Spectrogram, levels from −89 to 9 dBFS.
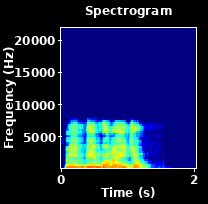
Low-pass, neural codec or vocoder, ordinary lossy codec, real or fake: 7.2 kHz; none; Opus, 32 kbps; real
